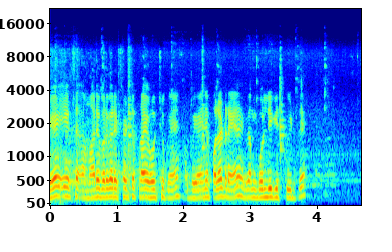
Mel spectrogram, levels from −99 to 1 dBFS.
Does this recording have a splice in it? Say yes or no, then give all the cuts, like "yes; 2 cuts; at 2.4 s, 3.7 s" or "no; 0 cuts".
no; 0 cuts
